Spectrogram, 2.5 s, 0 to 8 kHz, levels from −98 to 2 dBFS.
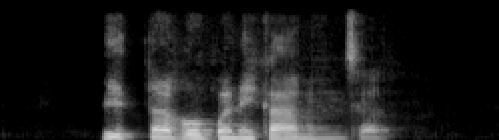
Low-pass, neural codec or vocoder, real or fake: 7.2 kHz; codec, 32 kHz, 1.9 kbps, SNAC; fake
